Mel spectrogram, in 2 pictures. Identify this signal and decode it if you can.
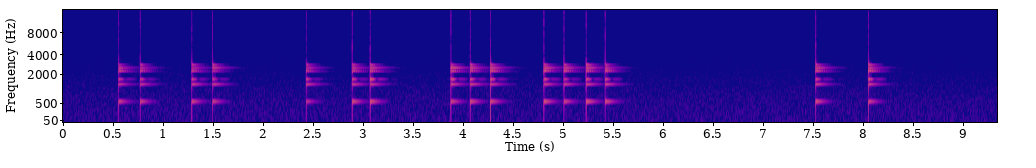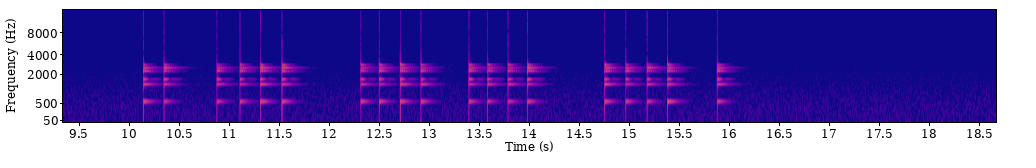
Tap code, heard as taps on a metal pipe, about 5 knocks a second. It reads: GBO A ITQ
